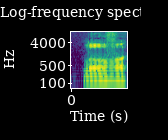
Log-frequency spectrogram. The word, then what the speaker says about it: Louisville: you know like Louisville and yes it is pronounced Louisville Louisville Kentucky to like California was like four hours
